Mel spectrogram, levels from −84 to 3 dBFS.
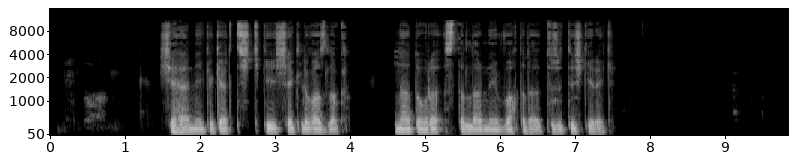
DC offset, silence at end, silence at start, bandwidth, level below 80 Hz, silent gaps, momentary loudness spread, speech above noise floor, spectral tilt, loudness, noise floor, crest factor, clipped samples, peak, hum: under 0.1%; 2.35 s; 1.5 s; 11.5 kHz; -48 dBFS; none; 7 LU; 64 dB; -5 dB/octave; -25 LUFS; -88 dBFS; 18 dB; under 0.1%; -10 dBFS; none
